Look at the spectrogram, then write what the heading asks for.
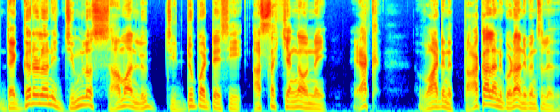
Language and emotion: Telugu, disgusted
